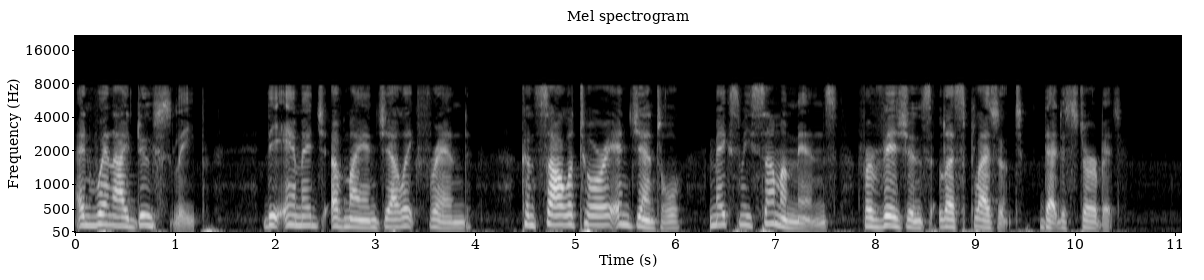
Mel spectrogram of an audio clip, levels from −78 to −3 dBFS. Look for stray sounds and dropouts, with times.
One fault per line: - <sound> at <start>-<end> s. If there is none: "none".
none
